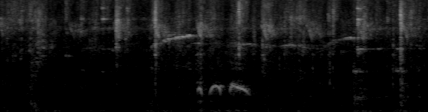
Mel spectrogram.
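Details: Spotted dove kept at a bird garden in Ba Vì, Hanoi, Vietnam: three quick, soft, low coo notes in a row, the last slightly longer. Thin high twitters from other small birds around it.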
